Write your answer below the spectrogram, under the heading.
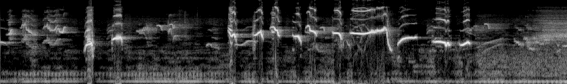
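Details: White-rumped shama song used to lure other shamas into singing: a rich run of loud whistled notes and sweeping slurs, some rising and some falling, delivered in quick bursts after a quieter start, with a low steady hum underneath.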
